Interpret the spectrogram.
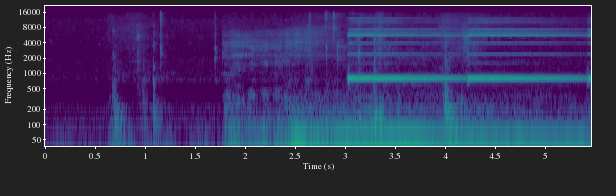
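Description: Toyota Corolla push-button restart: a few light clicks, then the engine cranks and catches about two seconds in and settles to a low idle. About a second later a steady electronic warning tone from the instrument cluster starts and keeps sounding over the idle.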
